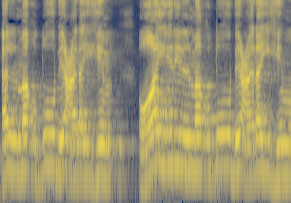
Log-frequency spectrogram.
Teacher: الضاد فيها صفه اسمها صفه الاستطاله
